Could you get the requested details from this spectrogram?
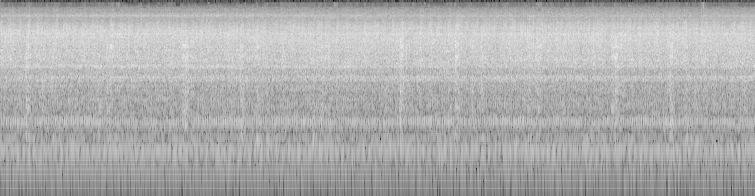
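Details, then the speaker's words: After diamond-honing the tool to a sharp edge (was dull): steady even machining drone with smooth cutting hiss, nice curls, no chatter or squeal; clean cut with sharp tool. "so well that's making nice pretty curls oh yeah look at that yeah a few minutes with a diamond hone and makes a lot of difference on the way that thing's cutting"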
